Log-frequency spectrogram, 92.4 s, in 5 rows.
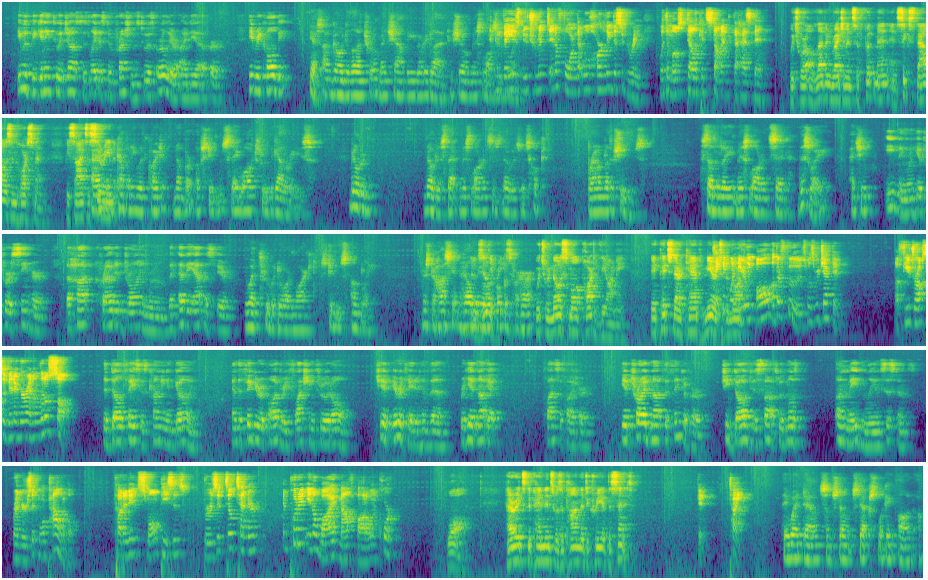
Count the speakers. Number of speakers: four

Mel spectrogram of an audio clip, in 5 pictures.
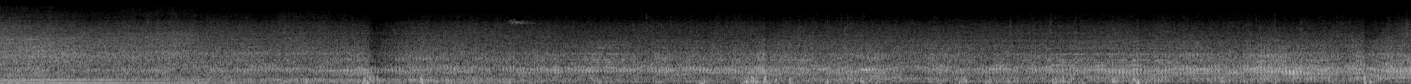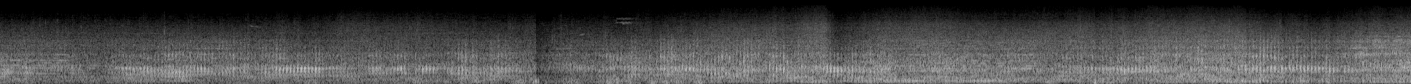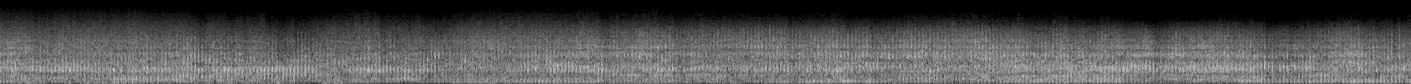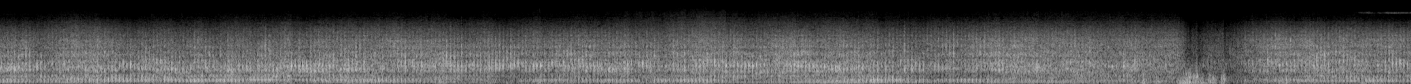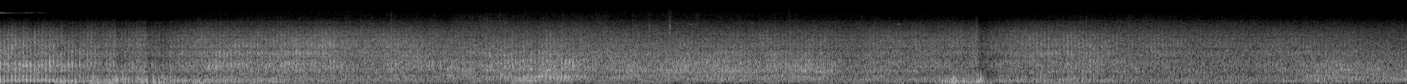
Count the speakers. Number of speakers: zero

